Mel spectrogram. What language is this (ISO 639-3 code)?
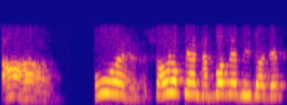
mai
